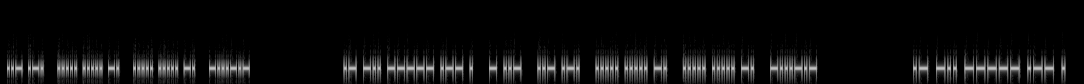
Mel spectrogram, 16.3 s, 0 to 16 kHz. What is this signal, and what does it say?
Morse code, heard as a keyed tone, about 38 wpm, 700 Hz. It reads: UR 55N 55N <BK> AD0WE TU UR 55N 55N <BK> AD0WE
